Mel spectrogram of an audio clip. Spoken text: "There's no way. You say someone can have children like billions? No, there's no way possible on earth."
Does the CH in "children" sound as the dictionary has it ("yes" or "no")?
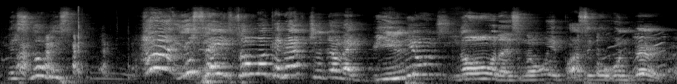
yes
